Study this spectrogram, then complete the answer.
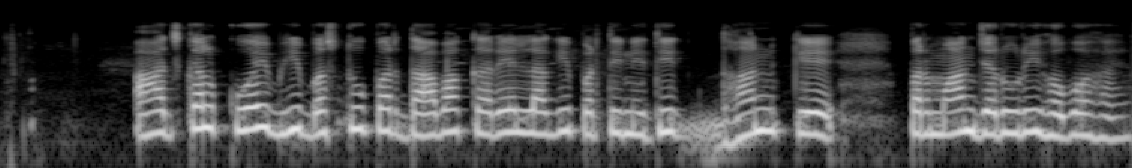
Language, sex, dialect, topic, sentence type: Magahi, female, Southern, banking, statement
